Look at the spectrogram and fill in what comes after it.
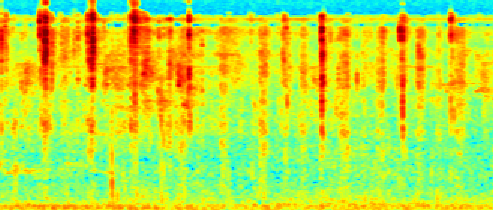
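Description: Close-miked eating sounds: chewing and biting into crispy fried chicken drumsticks, with scattered small crunchy clicks over a low steady hum.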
